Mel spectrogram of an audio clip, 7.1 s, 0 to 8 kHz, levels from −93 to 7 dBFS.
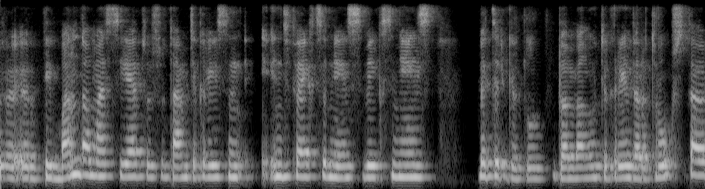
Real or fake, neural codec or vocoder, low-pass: fake; codec, 16 kHz, 8 kbps, FreqCodec, smaller model; 7.2 kHz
